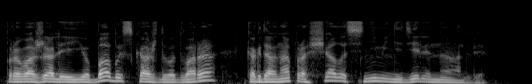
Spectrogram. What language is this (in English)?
Russian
